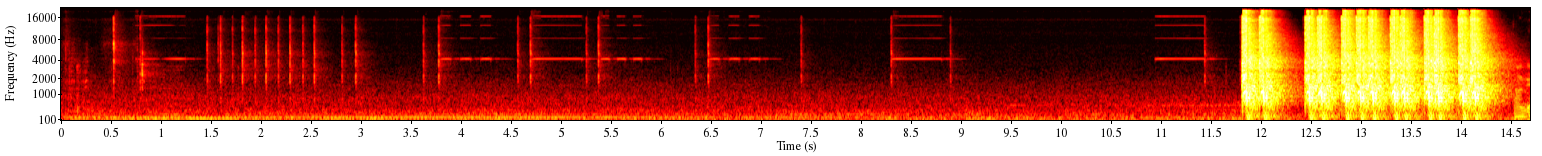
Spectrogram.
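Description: A T238 V1.6 gel blaster with a MOSFET installed, faint mechanical clicks and ticks of trigger pulls, then a loud burst of rapid repeated firing near the end.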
